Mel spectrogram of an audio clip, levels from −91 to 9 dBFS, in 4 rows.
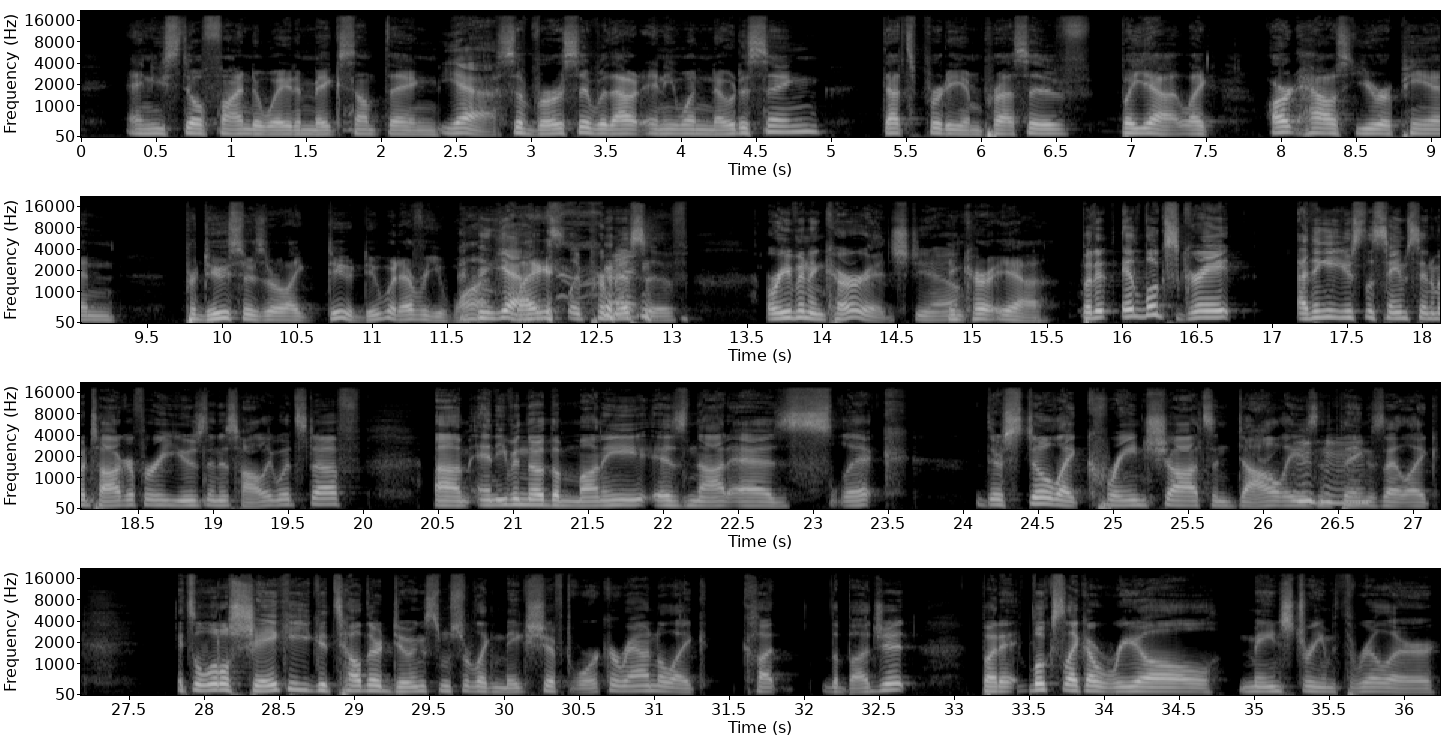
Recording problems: none

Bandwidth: 18 kHz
